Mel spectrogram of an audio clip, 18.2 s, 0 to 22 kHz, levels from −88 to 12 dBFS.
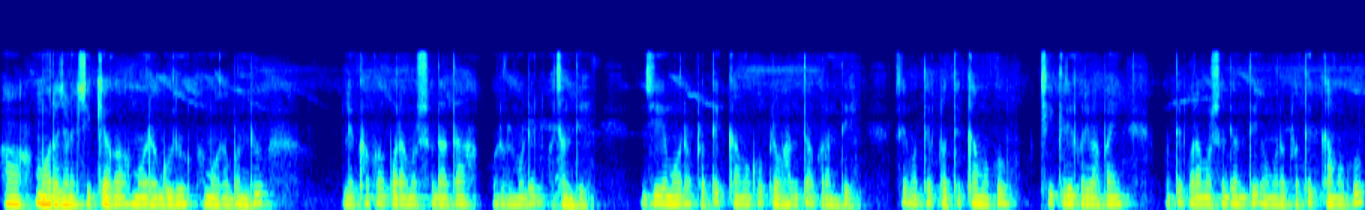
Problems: background conversations at intervals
